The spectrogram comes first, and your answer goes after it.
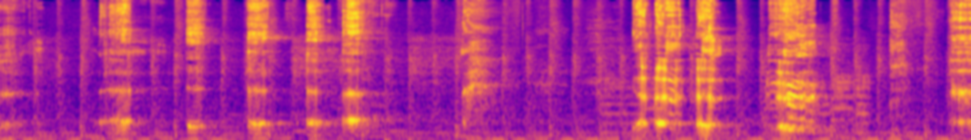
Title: World Burping Championship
